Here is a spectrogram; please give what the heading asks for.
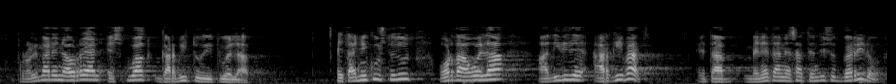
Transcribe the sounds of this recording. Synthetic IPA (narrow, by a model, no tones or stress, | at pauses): pɾole̞maɾe̞nawre̞ane̞skuakɡaɾβit̪uðit̪ue̞la̰ | e̞t̪anikust̪e̞ðut̪o̞ɾðaɣ̞o̞e̞laːðiβ̞iðe̞ʔaɾɣiβat̪ | e̞t̪aβe̞ne̞t̪ane̞sat̪e̞nd̪isut̪̚be̞riɾo̞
